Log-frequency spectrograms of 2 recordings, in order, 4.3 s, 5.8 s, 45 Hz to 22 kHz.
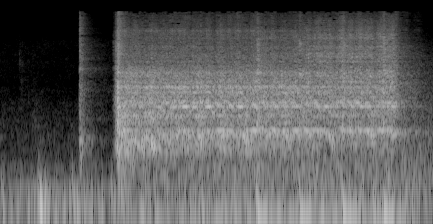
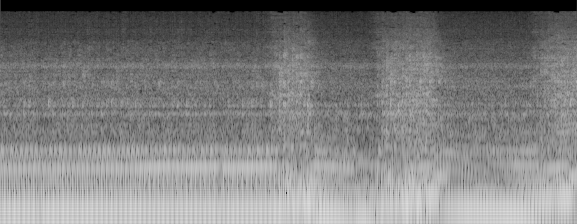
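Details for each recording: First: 1968 Bedford CA ice cream van being started after sitting, with the coil temporarily relocated. The starter churns steadily with a few pops but the engine never catches. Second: 1968 Bedford CA ice cream van run for the first time in years, briefly because there is no coolant. The old four-cylinder ticks over steadily and picks up cleanly on quick throttle blips, then settles back: running.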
